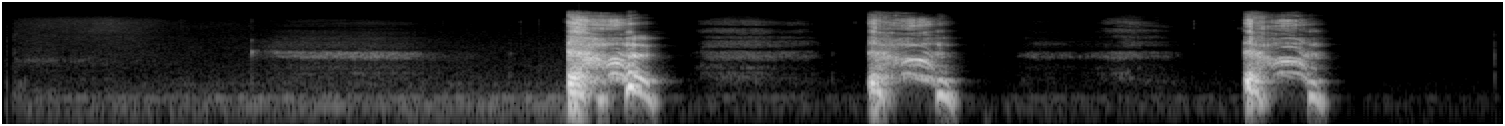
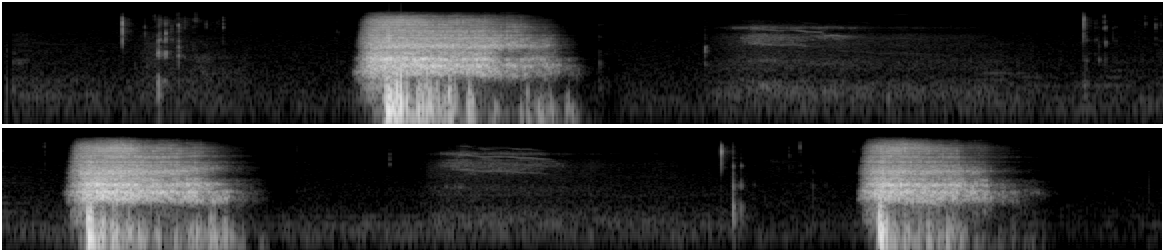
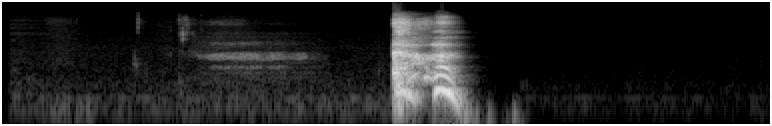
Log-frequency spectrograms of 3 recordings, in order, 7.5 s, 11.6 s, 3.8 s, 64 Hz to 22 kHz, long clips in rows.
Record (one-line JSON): {"three_cough_length": "7.5 s", "three_cough_amplitude": 25304, "three_cough_signal_mean_std_ratio": 0.27, "exhalation_length": "11.6 s", "exhalation_amplitude": 27888, "exhalation_signal_mean_std_ratio": 0.31, "cough_length": "3.8 s", "cough_amplitude": 32147, "cough_signal_mean_std_ratio": 0.22, "survey_phase": "beta (2021-08-13 to 2022-03-07)", "age": "18-44", "gender": "Female", "wearing_mask": "No", "symptom_none": true, "symptom_onset": "12 days", "smoker_status": "Never smoked", "respiratory_condition_asthma": false, "respiratory_condition_other": false, "recruitment_source": "REACT", "submission_delay": "1 day", "covid_test_result": "Negative", "covid_test_method": "RT-qPCR", "influenza_a_test_result": "Negative", "influenza_b_test_result": "Negative"}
